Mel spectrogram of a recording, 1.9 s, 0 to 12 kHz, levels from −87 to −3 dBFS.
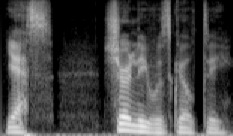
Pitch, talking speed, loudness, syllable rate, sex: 115 Hz, 125 wpm, -17 LUFS, 4.1 syllables/s, male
